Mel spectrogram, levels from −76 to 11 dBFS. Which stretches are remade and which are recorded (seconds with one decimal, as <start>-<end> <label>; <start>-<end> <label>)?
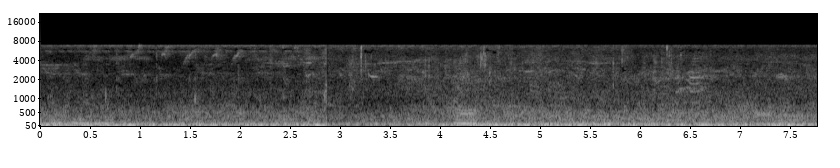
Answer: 0.0-7.8 recorded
